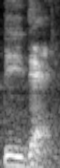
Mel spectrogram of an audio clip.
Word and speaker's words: bidet: So I'm going to start by respecting the French and calling them by the proper name, which is bidet. So don't pronounce it bidet or any other way because the French are going to get pissed off.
